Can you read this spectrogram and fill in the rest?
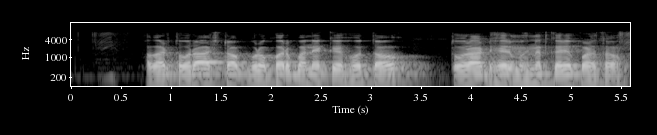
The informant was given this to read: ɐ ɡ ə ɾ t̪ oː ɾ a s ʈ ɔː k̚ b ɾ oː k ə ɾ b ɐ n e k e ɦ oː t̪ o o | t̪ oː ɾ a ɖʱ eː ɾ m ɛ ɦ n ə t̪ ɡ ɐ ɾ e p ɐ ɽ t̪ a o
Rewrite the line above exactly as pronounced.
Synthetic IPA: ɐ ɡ ə ɾ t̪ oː ɾ a s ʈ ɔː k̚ b ɾ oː k ə ɾ b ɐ n e k e ɦ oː t̪ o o | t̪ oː ɾ a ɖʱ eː ɾ m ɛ ɦ n ə t̪ k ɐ ɾ e p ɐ ɽ t̪ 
